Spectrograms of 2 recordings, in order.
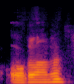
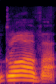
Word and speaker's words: Urglaawe: orava or gloava. I will get this down. You're getting there. or I tend to put the the stress on the u that the first syllable is usually stressed or so or um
